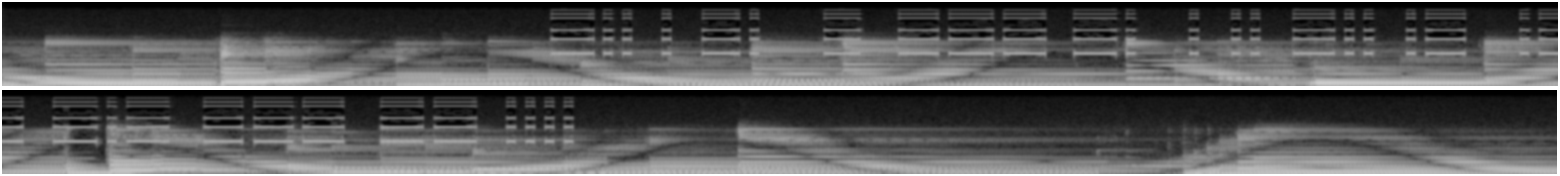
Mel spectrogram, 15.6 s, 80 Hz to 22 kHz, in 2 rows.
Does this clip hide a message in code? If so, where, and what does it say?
Yes: Morse code (Greek alphabet) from 2.7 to 10.7 s, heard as a high beeper, hand-sent with a bug key, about 25 wpm, 2200 Hz. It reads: ΔΕΝ ΤΟΝ ΕΙΔΑ ΑΚΟΜΗ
